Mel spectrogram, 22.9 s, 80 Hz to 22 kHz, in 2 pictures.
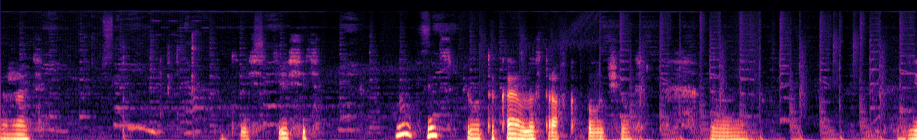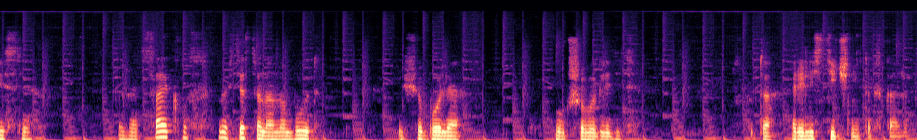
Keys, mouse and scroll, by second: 1.0-3.2 drag, 3.9-4.6 scroll down 2, 4.6-6.6 middle drag, 7.0-7.6 scroll up 1, 9.7 click, 9.7 scroll up 1, 10.4-12.2 scroll up 2, 12.2-13.8 drag, 15.4-16.9 drag, 19.5 scroll down 1, 22.1-22.9 middle drag.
